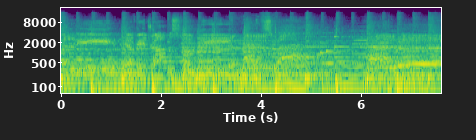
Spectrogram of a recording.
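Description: Southern gospel male vocal quartet singing live, a lead voice with vibrato over the group's harmonies, backed by a live band.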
